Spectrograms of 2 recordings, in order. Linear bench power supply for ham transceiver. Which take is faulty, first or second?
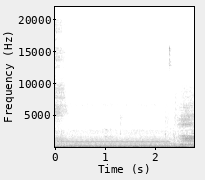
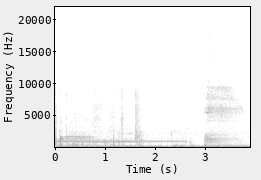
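second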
